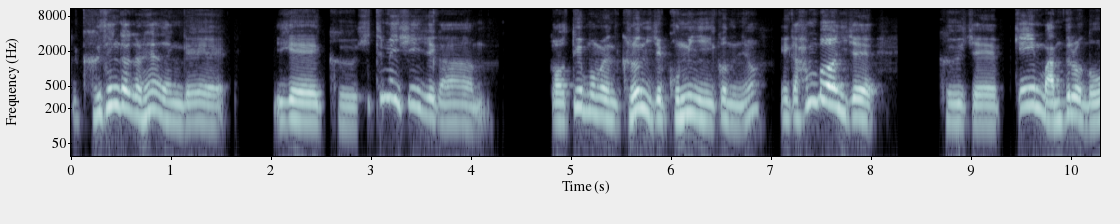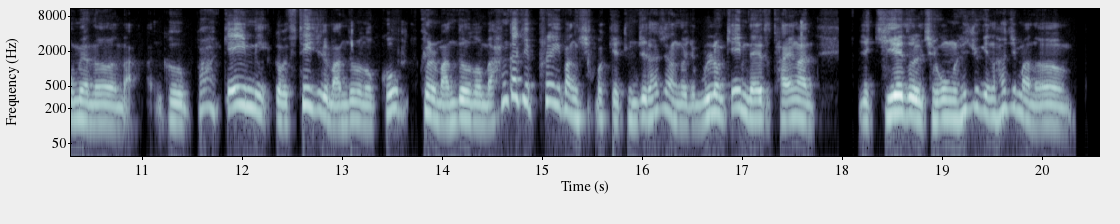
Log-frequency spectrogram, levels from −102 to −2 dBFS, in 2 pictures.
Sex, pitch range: male, 135-220 Hz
